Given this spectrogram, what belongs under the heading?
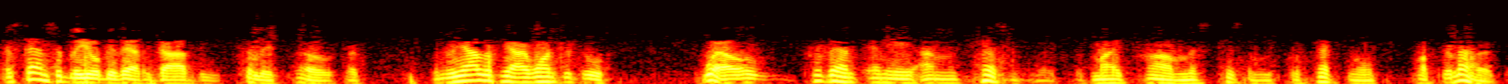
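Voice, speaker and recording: A man's voice: medium pitch, lively intonation, fairly quick, lightly acted. A man acts out a wealthy English lord in an old radio play, flustered and indignant. He rattles along in an upper-class British accent, stammering as he goes. The sound is a tinny old broadcast with light noise. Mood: earnest, worried. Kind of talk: 1940s radio acting.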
